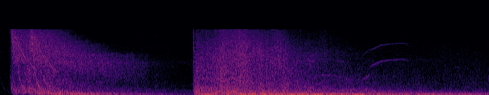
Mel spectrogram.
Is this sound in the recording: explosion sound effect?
yes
